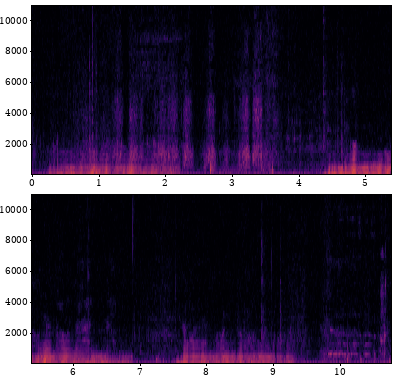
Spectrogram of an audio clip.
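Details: An indoor house cat grumbles while eating. He hates being handled or picked up, and at times resembles a little snorting piglet. Three long, low, harmonic growling moans come with pauses between them, mixed with small clicks and eating sounds.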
